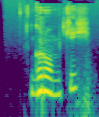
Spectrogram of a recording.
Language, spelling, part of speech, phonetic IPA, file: Russian, громкий, adjective, [ˈɡromkʲɪj], Ru-громкий.ogg
- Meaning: 1. loud 2. famous; widely known and publicised 3. pompous, excessively ceremonial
